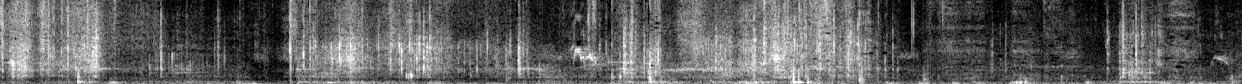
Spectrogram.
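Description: A dog pawing and nosing a red plastic treat-dispensing wobble toy across patio tiles. It makes irregular knocks, scrapes and rustles close to the microphone.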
